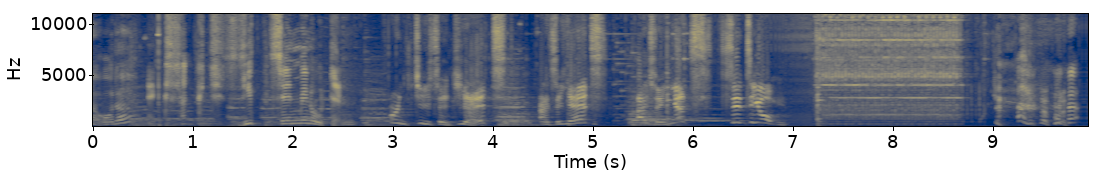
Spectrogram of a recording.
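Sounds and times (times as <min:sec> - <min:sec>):
speech: 0:00.0 - 0:07.1, 0:09.4 - 0:09.9
alarm clock ringing: 0:05.2 - 0:08.9
laughter: 0:09.0 - 0:09.9.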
